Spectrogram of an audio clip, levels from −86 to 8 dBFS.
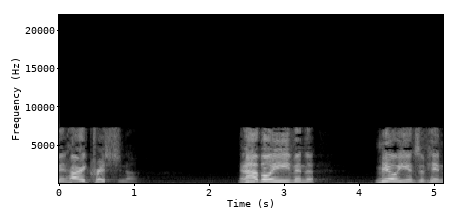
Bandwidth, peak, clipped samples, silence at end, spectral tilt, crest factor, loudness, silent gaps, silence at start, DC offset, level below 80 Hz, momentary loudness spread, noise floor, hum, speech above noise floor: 7.6 kHz; -4 dBFS; under 0.1%; 0 s; -3 dB/octave; 18 dB; -18 LUFS; none; 0 s; under 0.1%; -50 dBFS; 18 LU; -70 dBFS; none; 51 dB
